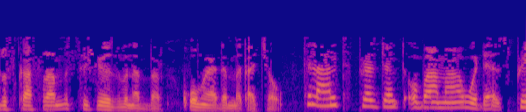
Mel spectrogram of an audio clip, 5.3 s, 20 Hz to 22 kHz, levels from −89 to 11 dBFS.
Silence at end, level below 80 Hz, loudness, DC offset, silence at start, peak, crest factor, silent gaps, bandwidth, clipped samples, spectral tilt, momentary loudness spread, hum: 0 s; -62 dBFS; -28 LUFS; under 0.1%; 0 s; -10 dBFS; 18 dB; none; 5.8 kHz; under 0.1%; -4 dB/octave; 8 LU; none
